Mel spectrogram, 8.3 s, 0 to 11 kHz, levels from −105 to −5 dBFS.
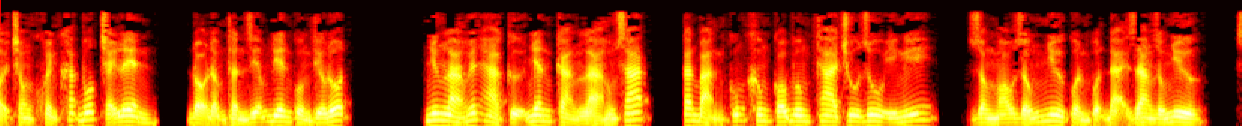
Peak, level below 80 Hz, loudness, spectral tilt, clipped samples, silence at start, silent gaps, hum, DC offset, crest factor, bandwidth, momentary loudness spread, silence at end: -2 dBFS; -48 dBFS; -19 LUFS; -7 dB/octave; under 0.1%; 0 s; 1.08-1.25 s, 2.37-2.80 s, 4.37-4.54 s, 6.28-6.41 s, 8.07-8.24 s; none; 1%; 18 dB; 8 kHz; 5 LU; 0 s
